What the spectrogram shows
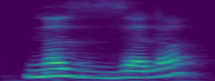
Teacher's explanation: نزل میں زائی کے اوپر تشدید ادا کریں گے، سختی کے ساتھ آپ نے تھوڑی سی سیٹی کی آواز لے کر آنی ہے اور زا کو قوی آواز کے ساتھ پڑھنا ہے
